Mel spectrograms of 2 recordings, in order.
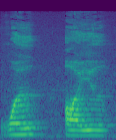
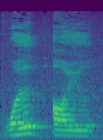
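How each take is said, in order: Both takes have the same delivery.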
